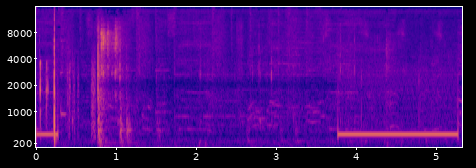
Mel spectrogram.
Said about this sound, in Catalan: Tres trucs i pengem. Bueno, esperem una miqueta més. No, sembla si que no té contestador ni res d'això.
